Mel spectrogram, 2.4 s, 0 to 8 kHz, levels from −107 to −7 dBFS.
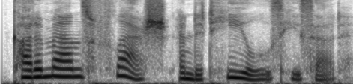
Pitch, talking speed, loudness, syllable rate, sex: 225 Hz, 230 wpm, -18 LUFS, 4.3 syllables/s, female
